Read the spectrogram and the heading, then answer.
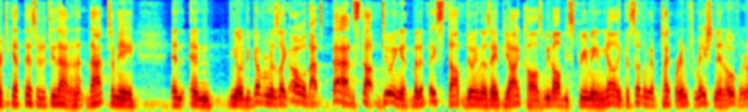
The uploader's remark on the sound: This episode was recorded live at VidCon London.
